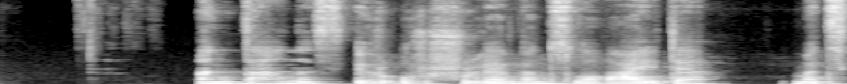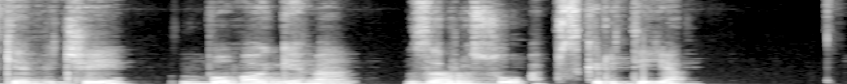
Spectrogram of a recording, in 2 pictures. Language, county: Lithuanian, Vilnius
